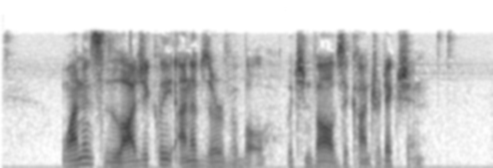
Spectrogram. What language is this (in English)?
English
